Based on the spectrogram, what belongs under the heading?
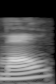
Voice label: "mauh9", Taiwanese syllable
